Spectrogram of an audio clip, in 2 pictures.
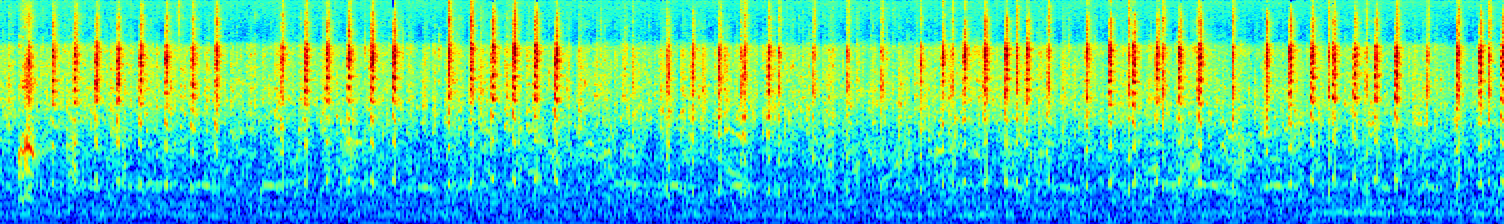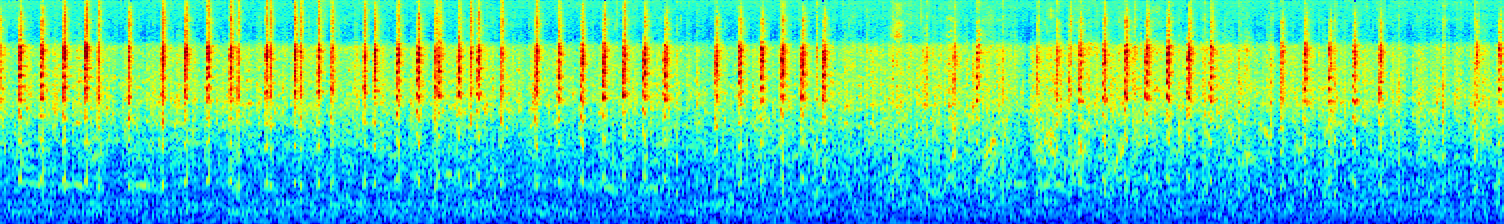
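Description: A bird calling in quick, evenly repeated short high notes, about five a second, in long runs broken by a few short pauses.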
